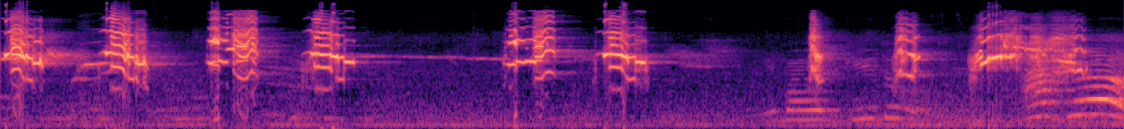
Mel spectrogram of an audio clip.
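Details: Oriental magpie-robin konslet lure with small-bird material, meant to get other magpie-robins to answer. Loud bursts of high, scratchy chirps arrive in pairs about twice a second, joined by a thin held whistle and lower descending notes at the end.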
